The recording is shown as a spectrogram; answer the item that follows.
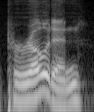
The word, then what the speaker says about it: Perrodin: It is Perodin, which apparently is French, although I'm not into this 23 plus me.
